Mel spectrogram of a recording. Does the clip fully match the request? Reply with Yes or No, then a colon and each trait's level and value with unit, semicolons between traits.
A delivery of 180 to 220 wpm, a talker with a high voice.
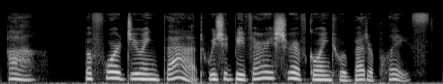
Yes: fast, 205 wpm; high, 235 Hz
